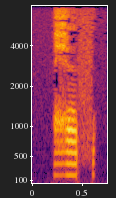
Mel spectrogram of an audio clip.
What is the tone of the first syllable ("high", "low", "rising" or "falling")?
high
